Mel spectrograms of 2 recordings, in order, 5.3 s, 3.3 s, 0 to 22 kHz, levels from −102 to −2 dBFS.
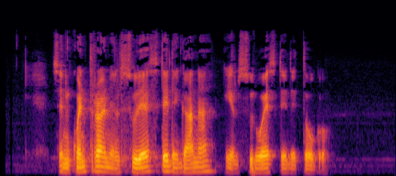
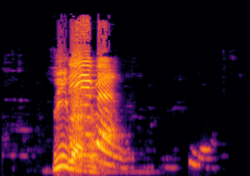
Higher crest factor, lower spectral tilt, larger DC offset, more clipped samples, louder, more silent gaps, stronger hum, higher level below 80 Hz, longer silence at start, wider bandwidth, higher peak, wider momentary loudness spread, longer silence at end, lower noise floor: first, 22 dB vs 16 dB; first, -5.5 dB/octave vs -2 dB/octave; neither; neither; second, -24 LUFS vs -10 LUFS; neither; neither; about the same, -58 dBFS vs -60 dBFS; about the same, 0.7 s vs 0.7 s; second, 10.5 kHz vs 16 kHz; about the same, -2 dBFS vs -2 dBFS; second, 10 LU vs 14 LU; first, 0.95 s vs 0.55 s; first, -72 dBFS vs -62 dBFS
